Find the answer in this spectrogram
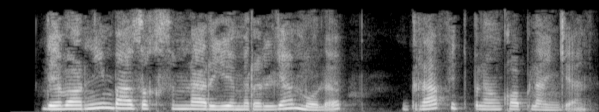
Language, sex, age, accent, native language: Uzbek, female, under 19, Farg'ona, Uzbek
